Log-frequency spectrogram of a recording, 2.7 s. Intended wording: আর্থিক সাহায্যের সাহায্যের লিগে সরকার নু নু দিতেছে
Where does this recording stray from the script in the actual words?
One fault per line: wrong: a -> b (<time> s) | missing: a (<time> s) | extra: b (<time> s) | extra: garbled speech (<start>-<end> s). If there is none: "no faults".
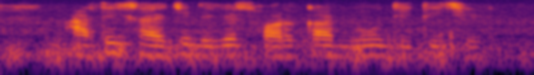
missing: সাহায্যের (1.0 s)
missing: নু (1.8 s)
